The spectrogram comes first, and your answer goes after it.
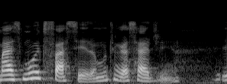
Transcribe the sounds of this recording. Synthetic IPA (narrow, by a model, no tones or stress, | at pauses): mɐzmũj̃t̪ʊ̥faseɾɐmũj̃t̪ʊĩɡɾasad͡ʒḭ̃ɲɐ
